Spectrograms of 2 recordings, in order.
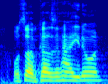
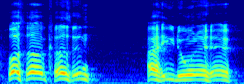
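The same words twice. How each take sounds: First: Said in the usual way. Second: Loud, high, booming comic greeting; Bernie Mac. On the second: Retold or imitated. Greeting the audience as Bernie Mac, loud and booming. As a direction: throw the greeting out big like a stand-up host. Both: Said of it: "Bernie Mac".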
